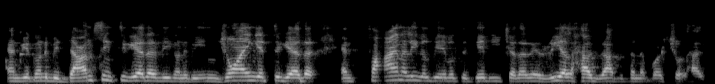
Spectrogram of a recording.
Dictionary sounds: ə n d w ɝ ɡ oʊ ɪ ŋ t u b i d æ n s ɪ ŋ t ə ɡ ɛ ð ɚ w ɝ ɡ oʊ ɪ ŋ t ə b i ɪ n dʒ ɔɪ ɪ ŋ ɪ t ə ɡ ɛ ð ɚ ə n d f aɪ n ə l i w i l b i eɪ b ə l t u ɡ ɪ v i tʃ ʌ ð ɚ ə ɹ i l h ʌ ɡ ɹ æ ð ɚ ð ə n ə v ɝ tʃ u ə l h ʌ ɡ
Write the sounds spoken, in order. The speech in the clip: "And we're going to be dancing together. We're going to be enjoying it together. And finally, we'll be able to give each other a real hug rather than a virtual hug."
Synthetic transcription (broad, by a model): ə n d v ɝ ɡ oʊ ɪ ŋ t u b i d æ n s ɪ ŋ t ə ɡ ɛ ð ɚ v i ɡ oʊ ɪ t b i ɪ n dʒ ɔɪ ɪ ŋ ɪ t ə ɡ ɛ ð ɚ ə n d f aɪ n ə l i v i l b i eɪ b ə l t u ɡ ɪ v i tʃ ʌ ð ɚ ə ɹ i l h ʌ ɡ ɹ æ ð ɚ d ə n ə v ɝ tʃ u ə l h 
